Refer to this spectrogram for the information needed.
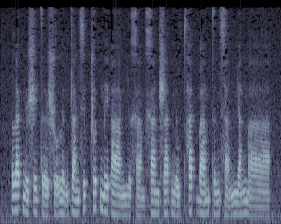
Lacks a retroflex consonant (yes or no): no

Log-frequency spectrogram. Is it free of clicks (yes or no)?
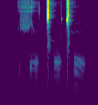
no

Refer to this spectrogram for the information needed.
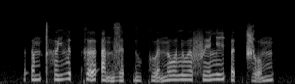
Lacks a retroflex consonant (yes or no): yes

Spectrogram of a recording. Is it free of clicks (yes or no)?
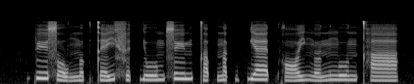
yes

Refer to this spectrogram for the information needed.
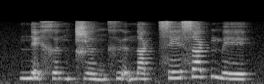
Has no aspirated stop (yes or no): yes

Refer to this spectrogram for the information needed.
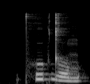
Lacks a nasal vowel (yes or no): yes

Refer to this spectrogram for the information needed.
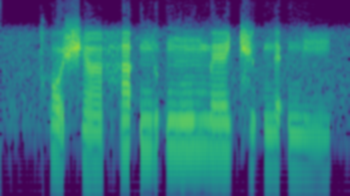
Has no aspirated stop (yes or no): no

